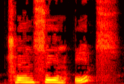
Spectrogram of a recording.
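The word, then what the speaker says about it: Chosŏn-ot: The arch consisted of 2 Korean women in traditional dress, and the pronunciation for that is Chonson-ot, symbolizing the North and the South, leaning forward to jointly uphold a spear bearing a map of a reunified Korea.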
